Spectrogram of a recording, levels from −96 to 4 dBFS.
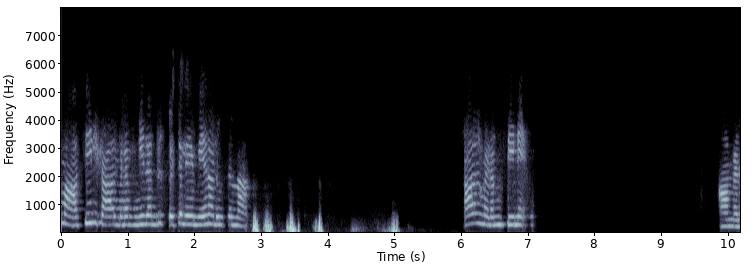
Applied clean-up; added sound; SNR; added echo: neural mask model Resemble Enhance denoiser.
